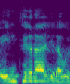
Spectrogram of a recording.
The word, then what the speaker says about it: 인테그랄: 인테그랄은 저 뒤에 정적분 설명해 선생님 다시 설명할 거고, 인테그랄이라고 읽어요.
